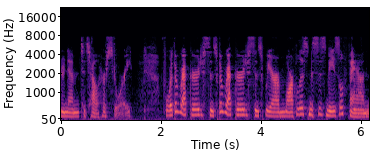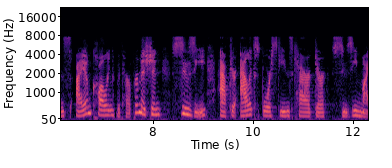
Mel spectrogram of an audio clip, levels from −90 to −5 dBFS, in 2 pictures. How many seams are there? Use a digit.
2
